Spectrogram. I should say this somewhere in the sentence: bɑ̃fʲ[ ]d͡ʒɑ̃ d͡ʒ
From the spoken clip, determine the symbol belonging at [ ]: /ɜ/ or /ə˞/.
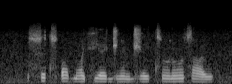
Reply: ɜ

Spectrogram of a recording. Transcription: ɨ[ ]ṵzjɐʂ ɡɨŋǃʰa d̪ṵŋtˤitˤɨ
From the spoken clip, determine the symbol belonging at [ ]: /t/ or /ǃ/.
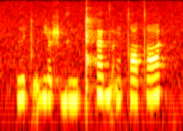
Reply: t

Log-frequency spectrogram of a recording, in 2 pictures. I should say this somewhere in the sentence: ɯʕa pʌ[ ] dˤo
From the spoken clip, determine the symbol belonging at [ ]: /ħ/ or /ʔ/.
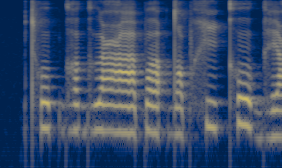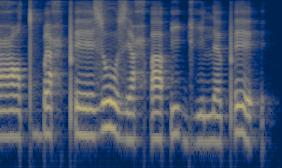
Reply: ʔ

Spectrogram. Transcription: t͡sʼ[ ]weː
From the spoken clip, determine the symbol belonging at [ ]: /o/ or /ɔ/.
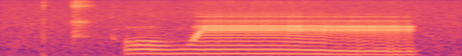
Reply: o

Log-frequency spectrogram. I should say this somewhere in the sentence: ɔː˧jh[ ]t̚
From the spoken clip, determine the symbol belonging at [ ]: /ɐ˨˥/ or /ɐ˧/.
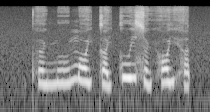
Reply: ɐ˨˥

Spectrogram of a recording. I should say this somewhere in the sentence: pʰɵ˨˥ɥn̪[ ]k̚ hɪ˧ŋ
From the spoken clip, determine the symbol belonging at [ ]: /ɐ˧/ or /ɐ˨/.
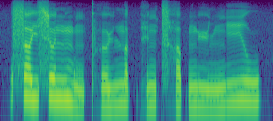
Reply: ɐ˧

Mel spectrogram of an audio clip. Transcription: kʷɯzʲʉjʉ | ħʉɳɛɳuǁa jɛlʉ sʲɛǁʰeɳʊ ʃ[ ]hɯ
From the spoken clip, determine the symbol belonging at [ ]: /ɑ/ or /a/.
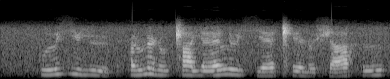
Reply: a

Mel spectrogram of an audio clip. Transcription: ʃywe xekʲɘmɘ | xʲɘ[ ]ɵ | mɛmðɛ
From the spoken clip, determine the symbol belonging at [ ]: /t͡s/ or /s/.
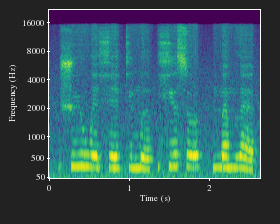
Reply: s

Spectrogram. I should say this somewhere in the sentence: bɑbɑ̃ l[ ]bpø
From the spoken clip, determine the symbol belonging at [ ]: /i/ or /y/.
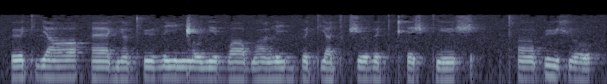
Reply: i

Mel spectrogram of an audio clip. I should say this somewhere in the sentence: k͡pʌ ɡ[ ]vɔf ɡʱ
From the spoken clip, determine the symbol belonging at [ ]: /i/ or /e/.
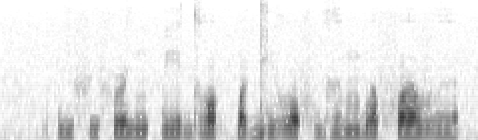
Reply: i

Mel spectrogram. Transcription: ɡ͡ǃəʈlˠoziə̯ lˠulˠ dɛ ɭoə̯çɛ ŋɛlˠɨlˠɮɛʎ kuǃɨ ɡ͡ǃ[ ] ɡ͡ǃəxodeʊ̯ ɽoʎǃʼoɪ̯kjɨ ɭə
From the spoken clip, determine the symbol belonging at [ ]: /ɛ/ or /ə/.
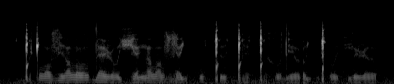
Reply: ɛ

